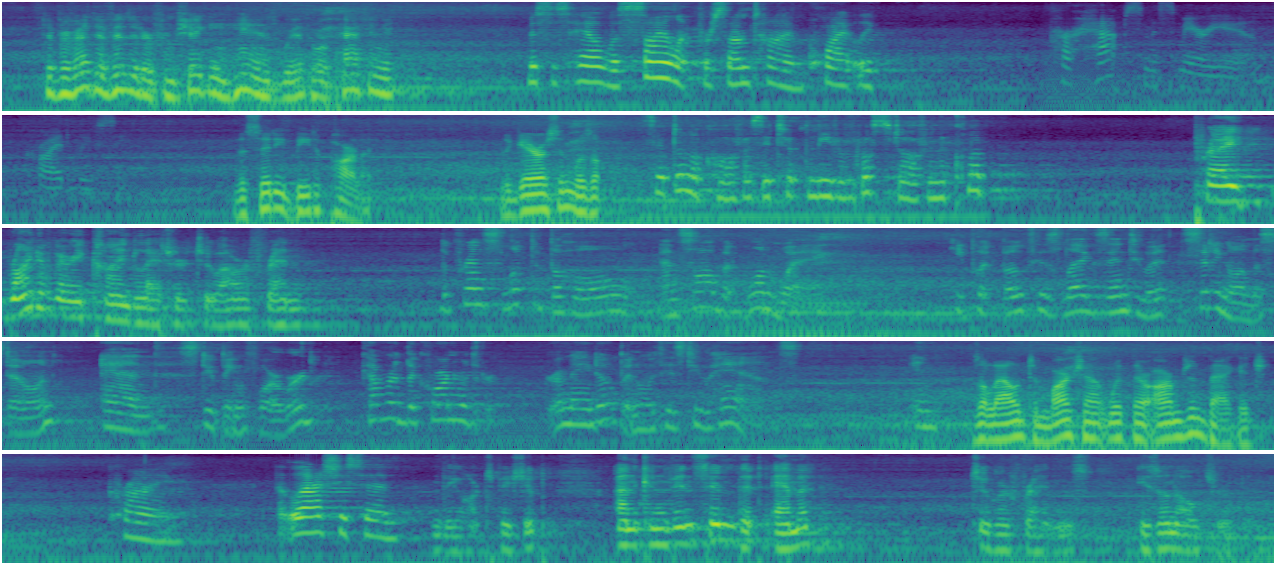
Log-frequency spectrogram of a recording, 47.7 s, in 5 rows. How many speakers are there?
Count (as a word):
seven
